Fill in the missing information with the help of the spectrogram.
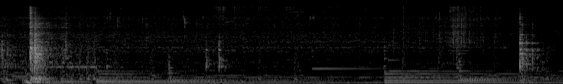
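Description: Hot oil sizzling in a stainless steel frying pan as browned onion slices are lifted out with a slotted metal spoon, with a sharp knock of the spoon on the pan just after the start and another near the end. Background music of held notes comes in about a second in.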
